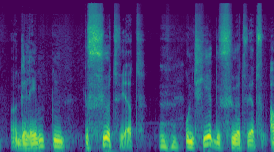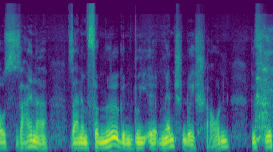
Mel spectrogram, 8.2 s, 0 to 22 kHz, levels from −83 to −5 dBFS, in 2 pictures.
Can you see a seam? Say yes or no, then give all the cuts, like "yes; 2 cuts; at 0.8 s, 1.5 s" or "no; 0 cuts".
yes; 2 cuts; at 2.7 s, 4.0 s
